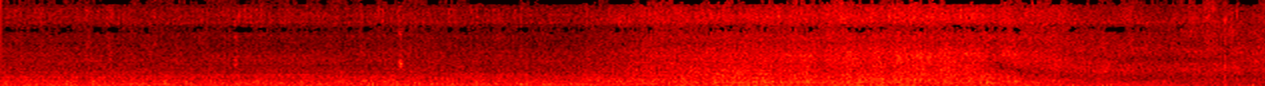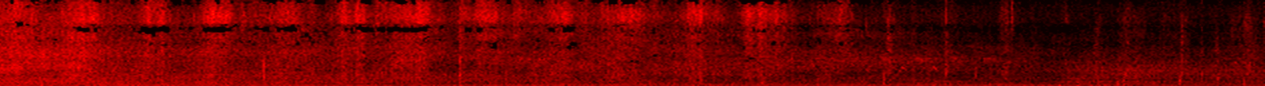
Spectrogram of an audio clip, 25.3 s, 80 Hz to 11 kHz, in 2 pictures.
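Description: Outdoor packaged air-conditioning unit (model Q7RD-024K) running with a steady low hum and fan air noise. The sound fades after about ten seconds as it grows more distant.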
